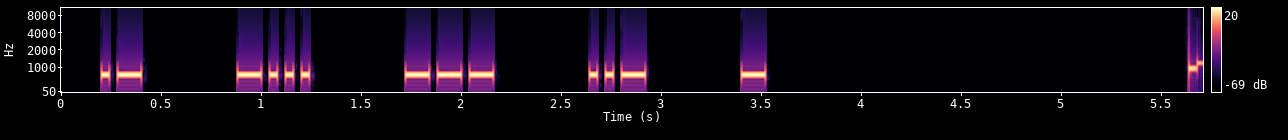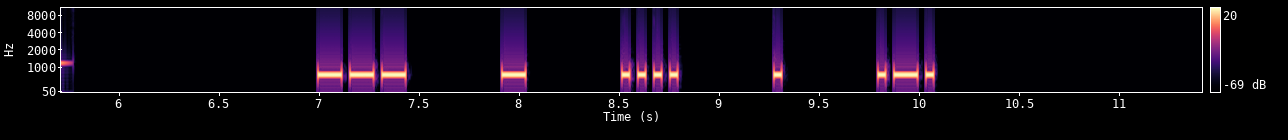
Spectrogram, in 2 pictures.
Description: Morse code, heard as a keyed tone, about 30 wpm, spaced as for 14 wpm, 700 Hz. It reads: ABOUT OTHER
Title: 4x Character Spacing - Top 100 Words - 30wpm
